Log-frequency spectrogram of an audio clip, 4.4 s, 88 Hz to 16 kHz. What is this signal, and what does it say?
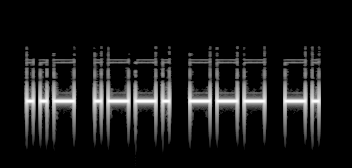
Morse code, heard as a keyed tone, about 14 wpm, 700 Hz. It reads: UPON
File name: Book One / 05-Chapter 5 - 14 WPM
